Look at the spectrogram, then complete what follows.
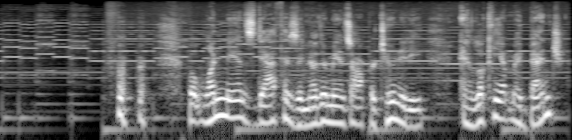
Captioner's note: chuckles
